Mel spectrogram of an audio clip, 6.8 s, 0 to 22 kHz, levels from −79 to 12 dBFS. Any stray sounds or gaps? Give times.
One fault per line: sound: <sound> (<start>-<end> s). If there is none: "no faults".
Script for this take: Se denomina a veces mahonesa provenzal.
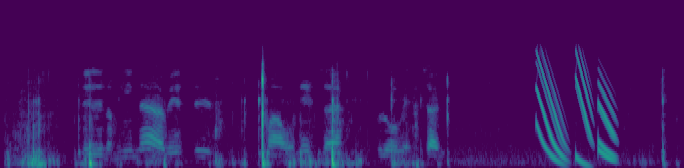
sound: chirp (5.4-6.2 s)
